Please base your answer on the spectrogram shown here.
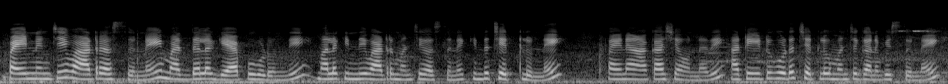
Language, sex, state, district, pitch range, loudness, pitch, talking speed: Telugu, female, Telangana, Nalgonda, 230-260 Hz, -22 LUFS, 245 Hz, 165 wpm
